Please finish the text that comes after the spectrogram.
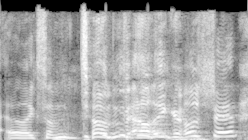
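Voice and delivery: usual speaking voice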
